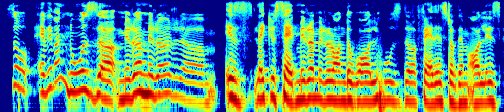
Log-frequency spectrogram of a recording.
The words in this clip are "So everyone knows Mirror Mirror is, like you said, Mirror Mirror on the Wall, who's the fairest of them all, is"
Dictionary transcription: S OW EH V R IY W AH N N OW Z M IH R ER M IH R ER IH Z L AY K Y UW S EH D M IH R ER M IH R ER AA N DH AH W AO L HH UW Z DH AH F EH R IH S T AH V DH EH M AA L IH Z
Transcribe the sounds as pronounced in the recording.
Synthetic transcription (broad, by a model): S OW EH V R IY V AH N N OW Z M IH R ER M IH R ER IH Z L AY K Y UW S EH D M IH R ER M IH R ER AA N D AH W AO L HH UW Z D AH F EH R IH S T AH V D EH M AA L IH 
